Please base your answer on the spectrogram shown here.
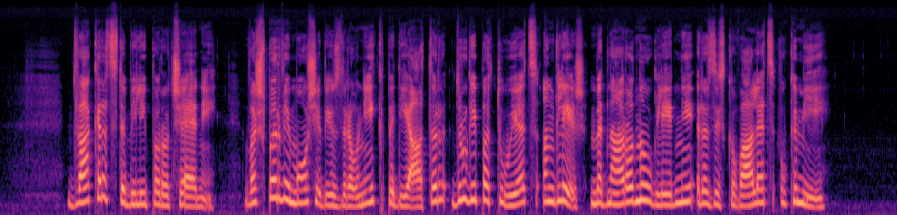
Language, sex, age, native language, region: Slovenian, female, 60+, Slovenian, Central Slovenia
